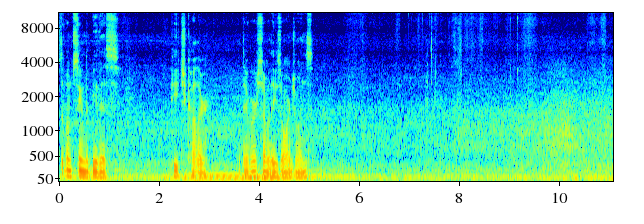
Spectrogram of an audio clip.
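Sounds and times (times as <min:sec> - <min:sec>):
low outdoor rumble: 0:00.0 - 0:11.0.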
